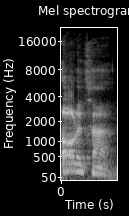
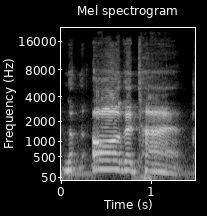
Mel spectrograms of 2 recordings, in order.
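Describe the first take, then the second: First: Said in the usual way. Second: Slower and firmer on all the time; insistent correction. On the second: Shown as a demonstration. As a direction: lean on "all" to correct them. Correcting a listener's mishearing.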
